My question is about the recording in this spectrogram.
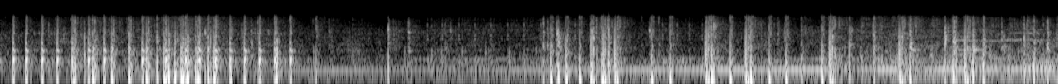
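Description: Paintball markers firing in rapid strings of shots: a dense volley for about the first three seconds, a short lull, then more fast shooting from about five and a half seconds in.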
